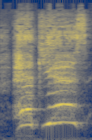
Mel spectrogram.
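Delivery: high, loud enthusiastic yell; eager cheer. Retold or imitated. Strangers gladly agreeing to carry the mattress, cheering. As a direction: shout it like an eager helper.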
